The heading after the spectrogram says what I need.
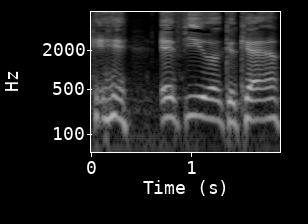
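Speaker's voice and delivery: very slow, high, drawn-out babyish cartoon-kid voice. Retelling a scene, the speaker quotes a baby's line: baby Cartman voice. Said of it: "like in a baby Cartman voice".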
